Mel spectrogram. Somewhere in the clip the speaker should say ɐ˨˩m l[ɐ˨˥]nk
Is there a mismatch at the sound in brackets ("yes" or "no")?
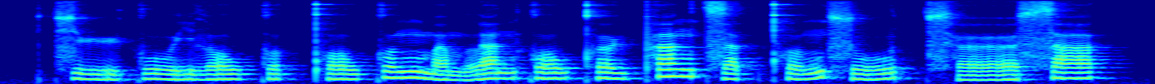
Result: yes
